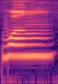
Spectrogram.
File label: "ung1", taiwanese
